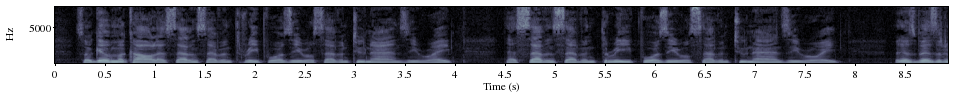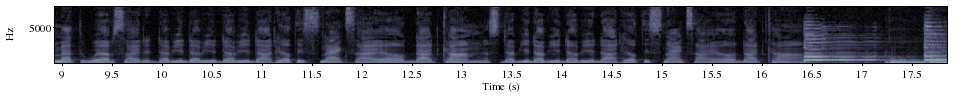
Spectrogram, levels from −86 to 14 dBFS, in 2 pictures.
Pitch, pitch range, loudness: 130 Hz, 120-135 Hz, -29 LUFS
